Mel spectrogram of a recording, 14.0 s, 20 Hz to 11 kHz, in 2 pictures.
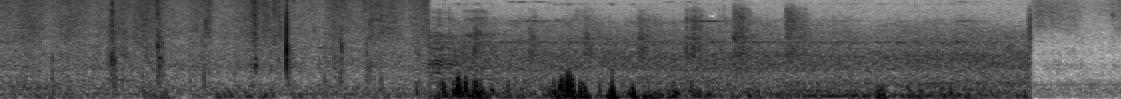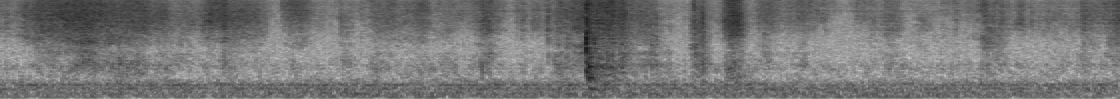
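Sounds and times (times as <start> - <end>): fabric rustling: 0.0 - 2.7, 6.5 - 14.0.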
